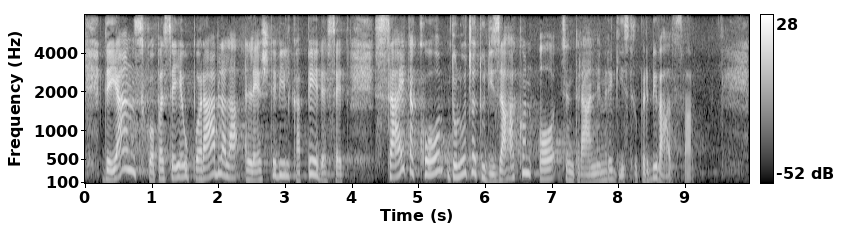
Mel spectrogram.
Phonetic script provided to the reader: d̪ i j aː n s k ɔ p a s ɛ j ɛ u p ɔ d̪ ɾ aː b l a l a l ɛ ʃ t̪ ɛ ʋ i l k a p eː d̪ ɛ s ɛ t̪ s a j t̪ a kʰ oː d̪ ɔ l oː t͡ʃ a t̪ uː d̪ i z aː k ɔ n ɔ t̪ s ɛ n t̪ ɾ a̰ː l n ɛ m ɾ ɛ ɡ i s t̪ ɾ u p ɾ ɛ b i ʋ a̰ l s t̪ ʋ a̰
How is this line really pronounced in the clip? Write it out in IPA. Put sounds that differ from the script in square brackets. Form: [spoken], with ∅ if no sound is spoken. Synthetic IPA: d̪ [ɛ] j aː n s k ɔ p a s ɛ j ɛ u p ɔ [∅] ɾ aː b l a l a l ɛ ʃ t̪ ɛ ʋ i l k a p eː d̪ ɛ s ɛ t̪ s a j t̪ a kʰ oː d̪ ɔ l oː t͡ʃ a t̪ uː d̪ i z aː k ɔ n ɔ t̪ s ɛ n t̪ ɾ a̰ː l n ɛ m ɾ ɛ ɡ i s t̪ ɾ u p ɾ ɛ b i ʋ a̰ l s t̪ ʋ a̰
